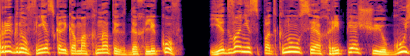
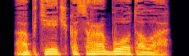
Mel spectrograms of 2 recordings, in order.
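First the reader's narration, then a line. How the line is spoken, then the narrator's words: Swordsman breathing out. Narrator (Russian): выдохнул мечник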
